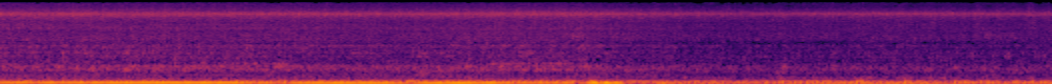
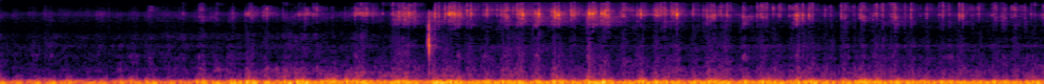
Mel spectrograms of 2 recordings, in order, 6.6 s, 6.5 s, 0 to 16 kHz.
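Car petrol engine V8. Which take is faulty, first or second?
first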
